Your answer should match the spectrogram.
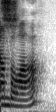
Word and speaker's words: Shambhala: Is it Shambhala? – It is Shambhala, yeah. – Maybe Shambhala is actually the correct way to say it, but Three Dog Night ruined it for us all.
